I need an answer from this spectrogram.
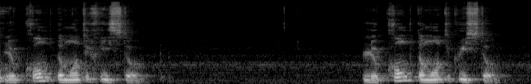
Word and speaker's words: Le Comte de Monte Cristo: Le Comte de Monte Cristo. Le Comte de Monte Cristo.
